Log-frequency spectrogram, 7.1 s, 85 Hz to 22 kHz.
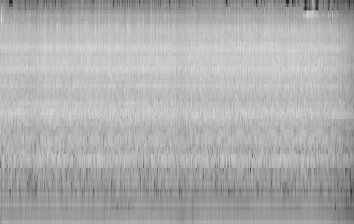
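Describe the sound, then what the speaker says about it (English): A drill whirs steadily through metal, boring a 4mm hole, with a continuous, slightly gritty grinding tone, close by and unbroken, easing off at the very end. "I'm drilling 4mm."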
